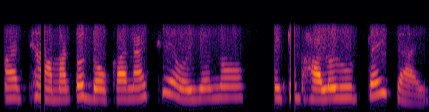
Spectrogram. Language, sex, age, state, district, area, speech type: Bengali, female, 30-45, West Bengal, Hooghly, urban, conversation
